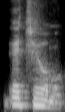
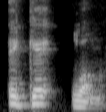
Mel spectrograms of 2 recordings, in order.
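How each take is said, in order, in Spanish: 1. La primera palabra tiene un sonido ch en el medio. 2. La primera palabra tiene un sonido k en el medio. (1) "que algunos pronuncian eche" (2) "en latín siempre es K"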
